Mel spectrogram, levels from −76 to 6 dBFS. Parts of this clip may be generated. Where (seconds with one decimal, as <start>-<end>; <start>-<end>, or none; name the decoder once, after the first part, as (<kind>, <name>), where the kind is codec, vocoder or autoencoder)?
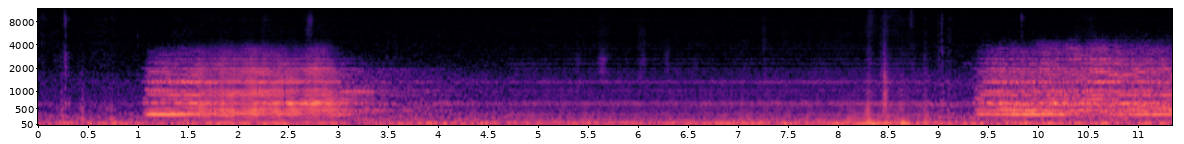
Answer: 1.6-3.0 (vocoder, Vocos); 4.7-8.9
